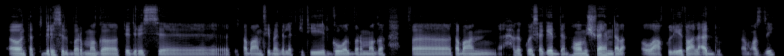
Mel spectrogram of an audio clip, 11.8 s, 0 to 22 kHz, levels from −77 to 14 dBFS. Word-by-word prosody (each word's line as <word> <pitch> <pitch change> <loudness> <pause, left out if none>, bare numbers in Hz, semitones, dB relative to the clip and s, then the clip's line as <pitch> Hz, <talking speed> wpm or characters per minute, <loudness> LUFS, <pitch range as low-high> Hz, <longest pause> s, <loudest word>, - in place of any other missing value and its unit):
آه 105 0 +7
أنتَ 100 -2 -1
بتدرس 100 +1 -1
البرمجة، 95 +2 +1
بتدرس 95 -1 -1 1.2
طبعًا 95 -1 0
في 90 - -2
مجالات 95 +1 -3
كتير 95 -1 -2
جوّه 95 +1 +3
البرمجة، 90 +2 -2 0.3
فطبعًا 90 0 0
حاجة 100 - -5
كويسة 95 +1 -1
جدًا، 90 -4 +2
هو 100 +2 +5
مش 105 0 +3
فاهم 105 -2 +4
ده 95 - +2
بقى، 95 - 0 0.2
هو 95 +2 +1
عقليته 95 +2 +2
على 90 -1 +1
قدّه، 90 -3 +1 0.3
فاهم 90 -1 -10
قصدي؟ 110 +7 -4
95 Hz, 130 wpm, -26 LUFS, 90-95 Hz, 1.2 s, آه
